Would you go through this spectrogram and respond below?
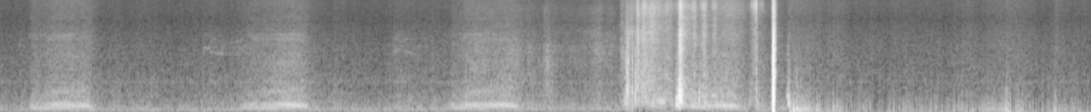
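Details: Snoring during sleep: soft rhythmic snores about every three seconds, then rustling and a sharp knock as the sleeper is woken.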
